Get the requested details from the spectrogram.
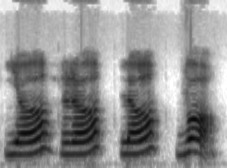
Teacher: के बीच का सा होता है उन्हें अंतस्थ व्यंजन कहते हैं इन वर्णों का उच्चारण करते समय जीभ मुंह के किसी भी भाग का पूरी तरह से स्पर्श नहीं करती है ये संख्या में चार होते हैं जैसे य र ल व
